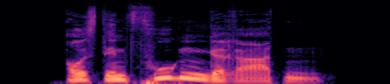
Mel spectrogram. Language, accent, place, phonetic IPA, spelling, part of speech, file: German, Germany, Berlin, [aʊ̯s deːn ˈfuːɡn̩ ɡəˈʁaːtn̩], aus den Fugen geraten, phrase, De-aus den Fugen geraten.ogg
- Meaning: to go off the rails, out of joint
